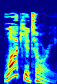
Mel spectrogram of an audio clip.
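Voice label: "locutory", English, British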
